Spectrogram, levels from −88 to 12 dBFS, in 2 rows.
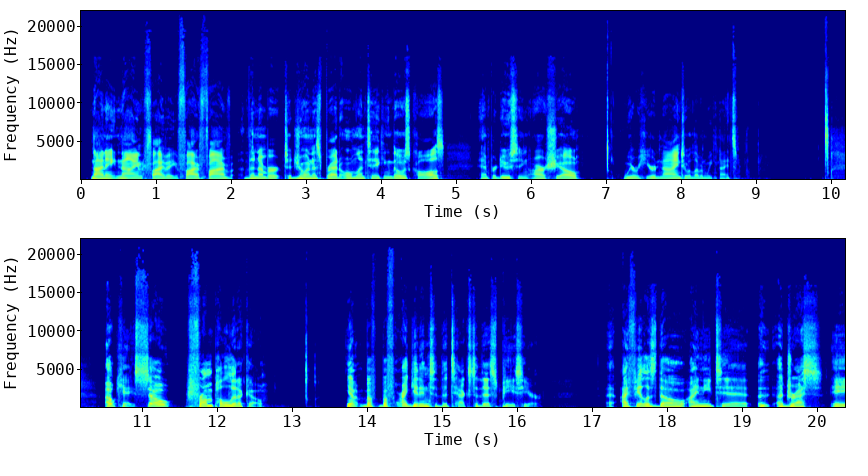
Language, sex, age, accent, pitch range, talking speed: English, male, 30-49, American, 110-160 Hz, 125 wpm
